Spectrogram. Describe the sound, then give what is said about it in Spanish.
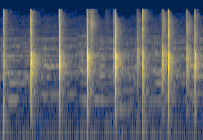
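Clapping by a small group, sending off departing friends at the end of a season: a run of about nine sharp claps in a loose, slightly uneven rhythm, moderately loud, with no voices. “vamos a despedir con un gran aplauso al amigo Chigrinsky. Y otro gran aplauso para el amigo de la Chinoas.”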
